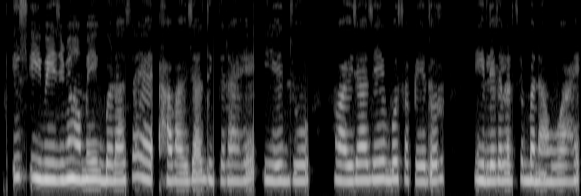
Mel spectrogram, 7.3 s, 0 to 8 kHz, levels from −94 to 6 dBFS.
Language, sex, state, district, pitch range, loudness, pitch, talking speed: Hindi, female, Uttarakhand, Tehri Garhwal, 245-265 Hz, -27 LUFS, 255 Hz, 215 wpm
